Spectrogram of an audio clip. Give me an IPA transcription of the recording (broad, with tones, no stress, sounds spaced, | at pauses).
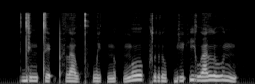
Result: d i˧ n t e˨˩ ʔ pʰ l a˨˩ w kʰ w i˨˩ t̚ n o˨˩ k̚ ŋ oː˥˩ k r uː˨˩ p̚ j i˦˥ ʔ j u˦˥ a̯ l u˥˩ n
